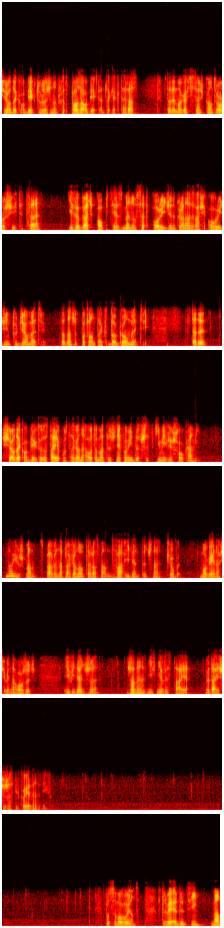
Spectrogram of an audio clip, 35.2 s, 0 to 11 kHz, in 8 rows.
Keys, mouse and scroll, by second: 0.7 click, 2.3 Tab, 2.9 middle click, 3.5 r, 6.7 ctrl+alt+shift+c, 19.0 KP_1, 20.9 click, 23.1 right click, 23.6 g, 25.3 ctrl+click, 25.4 middle click, 26.3 middle click, 27.3 middle click, 29.7-30.9 scroll up 4, 30.1 shift+middle click, 30.9-31.2 scroll down 3, 31.2 Tab, 32.4 Tab, 33.1 click, 34.5 middle click.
